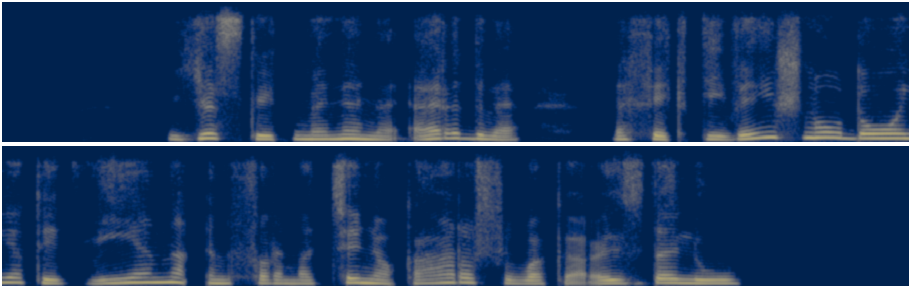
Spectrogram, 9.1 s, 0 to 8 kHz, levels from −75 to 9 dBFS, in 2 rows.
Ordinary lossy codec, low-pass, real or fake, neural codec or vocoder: Opus, 16 kbps; 7.2 kHz; fake; codec, 16 kHz, 1 kbps, FunCodec, trained on Chinese and English, 50 frames a second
